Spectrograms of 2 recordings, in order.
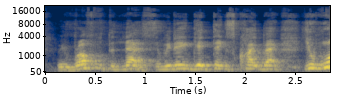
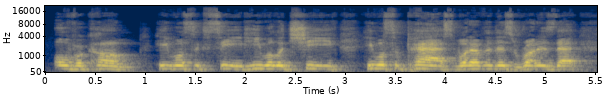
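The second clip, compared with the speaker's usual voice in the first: ordinary delivery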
